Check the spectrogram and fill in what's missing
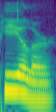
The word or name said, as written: peeler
